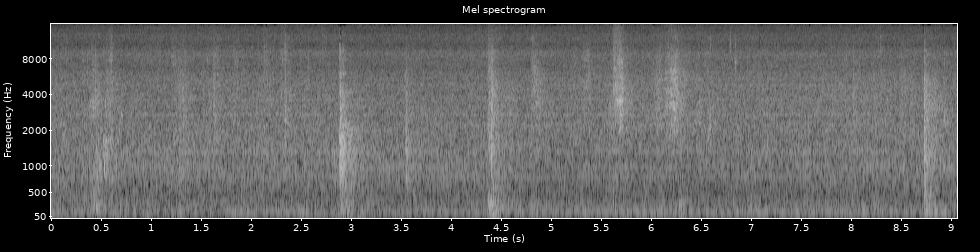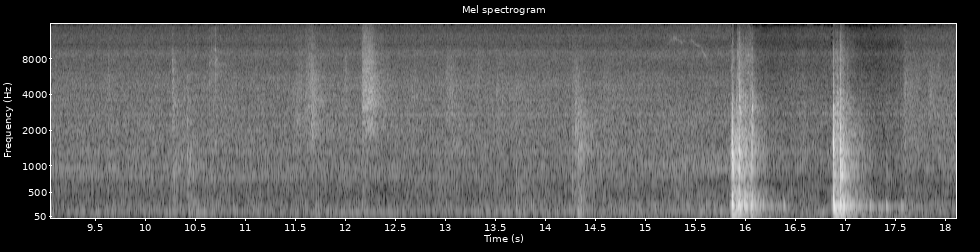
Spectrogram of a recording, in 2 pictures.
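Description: Mild steel plasma-table slats being lifted out of the water table: scattered light metal clinks and knocks over a steady low hum. Two loud knocks come near the end.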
